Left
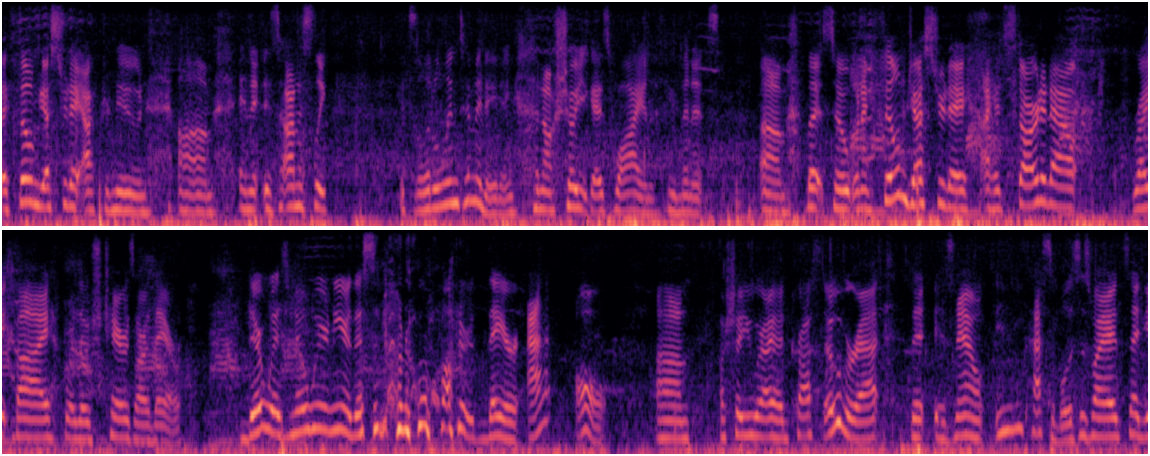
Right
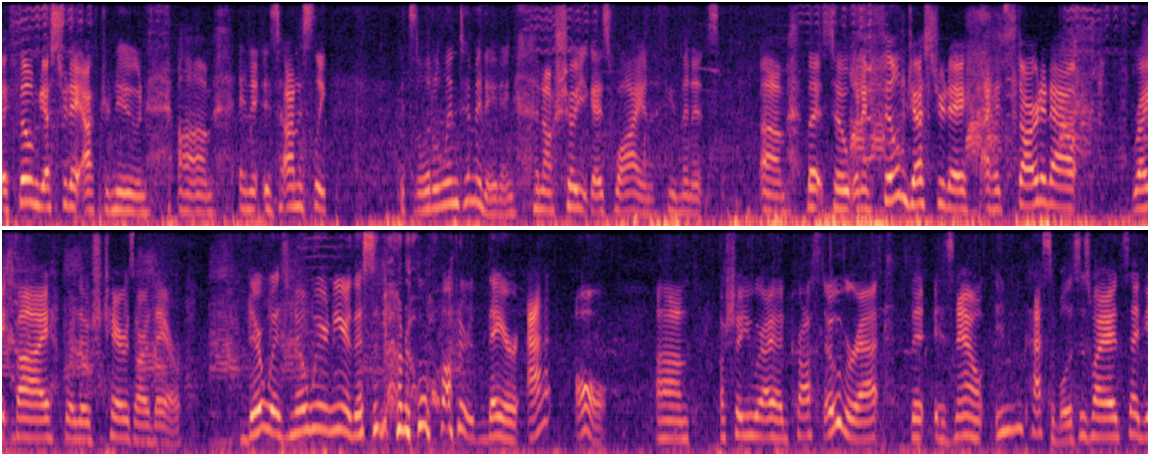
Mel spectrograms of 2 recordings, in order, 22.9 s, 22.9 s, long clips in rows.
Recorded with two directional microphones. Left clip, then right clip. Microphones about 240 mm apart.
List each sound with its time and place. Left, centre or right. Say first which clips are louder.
0.0 s speech: right 8 dB; right
10.7 s insect: right 10 dB; right
11.6 s speech: right 10 dB; right; by 22.9 s centre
